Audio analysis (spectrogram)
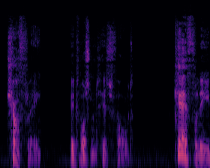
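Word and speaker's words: Chumsfanleigh: was rattled angrily Roland the Chums fanley pronounced chuffle it wasn't his fault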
